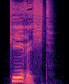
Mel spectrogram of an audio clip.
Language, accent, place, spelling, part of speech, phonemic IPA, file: German, Germany, Berlin, Kehricht, noun, /ˈkeːrɪçt/, De-Kehricht.ogg
- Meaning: 1. dust, grime, soil spreading the ground in a flat fashion and attainable by the besom 2. garbage, trash in general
